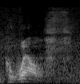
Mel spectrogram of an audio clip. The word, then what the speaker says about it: Guelph: It's a city pronounced Guelph, G-U-E-L-P-H.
